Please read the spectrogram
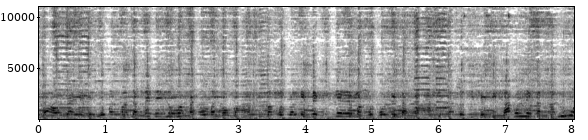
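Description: A live band playing upbeat Thai ramwong dance music with a steady, driving drum beat and a melody over it.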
